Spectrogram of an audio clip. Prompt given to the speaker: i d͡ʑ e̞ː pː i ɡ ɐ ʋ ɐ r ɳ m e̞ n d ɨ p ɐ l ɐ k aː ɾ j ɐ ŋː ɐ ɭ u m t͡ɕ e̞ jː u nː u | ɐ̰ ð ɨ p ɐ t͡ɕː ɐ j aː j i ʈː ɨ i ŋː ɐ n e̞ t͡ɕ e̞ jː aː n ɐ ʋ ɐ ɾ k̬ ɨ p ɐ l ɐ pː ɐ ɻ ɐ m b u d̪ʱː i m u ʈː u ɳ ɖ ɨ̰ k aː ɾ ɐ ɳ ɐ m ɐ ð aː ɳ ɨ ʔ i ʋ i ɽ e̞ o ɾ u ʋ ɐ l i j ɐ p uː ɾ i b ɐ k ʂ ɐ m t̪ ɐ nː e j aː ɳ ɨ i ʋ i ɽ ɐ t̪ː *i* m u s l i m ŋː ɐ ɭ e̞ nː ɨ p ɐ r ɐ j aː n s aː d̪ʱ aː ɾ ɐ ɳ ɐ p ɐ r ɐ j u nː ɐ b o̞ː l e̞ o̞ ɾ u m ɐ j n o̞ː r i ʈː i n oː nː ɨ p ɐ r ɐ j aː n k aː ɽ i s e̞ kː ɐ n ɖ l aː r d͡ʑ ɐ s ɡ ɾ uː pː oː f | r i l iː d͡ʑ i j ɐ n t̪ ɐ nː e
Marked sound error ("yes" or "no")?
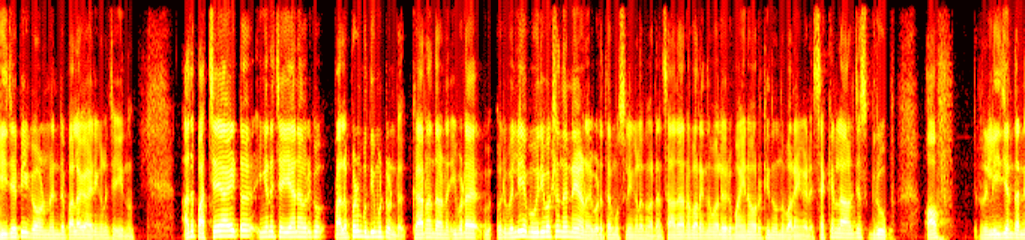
yes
